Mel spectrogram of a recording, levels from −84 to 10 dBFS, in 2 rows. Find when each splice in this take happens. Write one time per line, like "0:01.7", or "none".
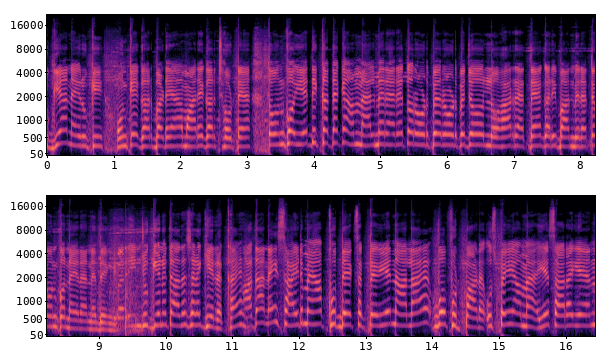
none

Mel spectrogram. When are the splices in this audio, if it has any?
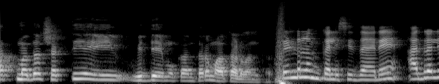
0:02.7

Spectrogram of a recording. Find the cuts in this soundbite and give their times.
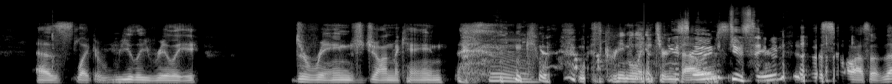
none

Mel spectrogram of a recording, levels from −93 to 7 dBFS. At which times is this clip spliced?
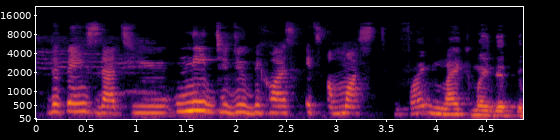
0:03.8

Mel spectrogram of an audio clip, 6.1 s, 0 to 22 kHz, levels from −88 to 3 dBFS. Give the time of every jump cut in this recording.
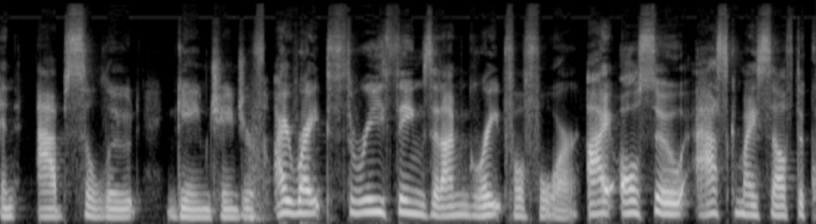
0:01.9
0:04.3

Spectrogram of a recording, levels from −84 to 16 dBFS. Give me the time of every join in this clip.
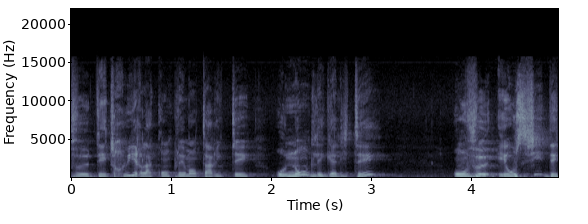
none

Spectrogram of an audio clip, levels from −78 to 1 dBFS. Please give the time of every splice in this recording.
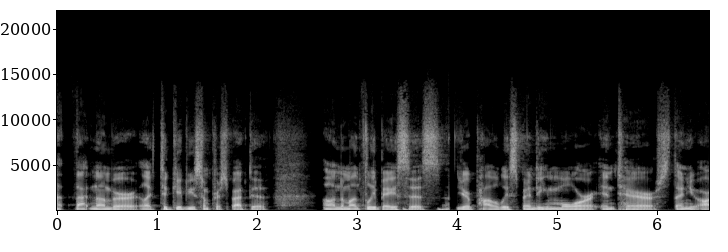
none

